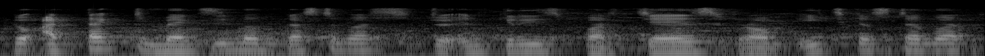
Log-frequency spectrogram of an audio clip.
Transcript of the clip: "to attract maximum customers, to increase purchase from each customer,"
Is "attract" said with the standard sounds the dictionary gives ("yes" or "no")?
no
